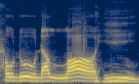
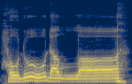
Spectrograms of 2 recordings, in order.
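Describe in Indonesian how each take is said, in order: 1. Kata ini diakhiri vokal i yang ditambahkan. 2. Kata ini diakhiri huruf h mati, tanpa harakat. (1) "Jangan dibaca hududallahi, jangan" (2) "kita baca hududallah"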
